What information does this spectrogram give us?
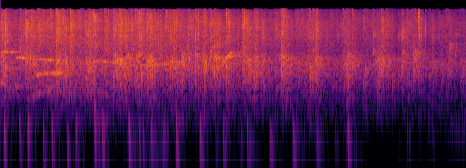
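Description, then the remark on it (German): An audience claps steadily, a dense patter of many hands at moderate loudness with sharp individual claps audible throughout, thinning slightly toward the end. No voices stand out. “Ihr habt, also danke, Applaus an euch, ihr habt geliefert.”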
